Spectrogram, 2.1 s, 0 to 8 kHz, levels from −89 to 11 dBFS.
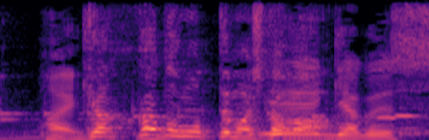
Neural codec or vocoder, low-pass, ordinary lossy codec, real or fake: none; none; none; real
